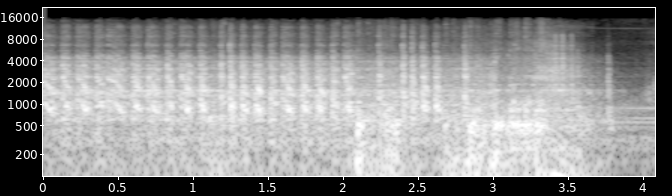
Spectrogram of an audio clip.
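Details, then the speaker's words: 2002 Suzuki GSX-R 1000 first cold start after yearly maintenance (tank rinsed with vinegar, pump cleaned, new K&N air filter, new NGK plugs, fuel primed): cranks, fires on all cylinders, pulses evenly with light blips, spits out some nastiness; clean cold start, held near 1100 rpm. "uh she's alive she is live boys and girls pooped out some nastiness cold as can be but she's running ha ha"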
